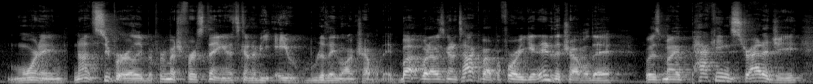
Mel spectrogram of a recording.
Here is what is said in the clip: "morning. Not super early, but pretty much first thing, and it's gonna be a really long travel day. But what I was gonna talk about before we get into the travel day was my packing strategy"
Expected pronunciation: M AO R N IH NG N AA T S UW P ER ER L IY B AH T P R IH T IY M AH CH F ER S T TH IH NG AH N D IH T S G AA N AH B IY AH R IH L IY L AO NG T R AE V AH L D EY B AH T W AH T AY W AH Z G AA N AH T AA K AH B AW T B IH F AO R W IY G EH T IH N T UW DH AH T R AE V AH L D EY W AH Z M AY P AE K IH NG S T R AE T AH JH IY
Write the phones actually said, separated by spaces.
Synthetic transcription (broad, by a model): M AO R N IH NG N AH T S UW P ER ER L IY B AH T P R IH T IY M AH CH F ER S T TH IH NG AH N IH T S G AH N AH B IY AH R IH L IY L AO NG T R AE V L D EY B AH T W AH T AY W AH Z G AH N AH T AA K AH B AW T B IH F AO R W IY G EH T IH N T UW DH AH T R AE V L D EY W AH Z M AY P AE K IH NG S T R AE T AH JH IY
